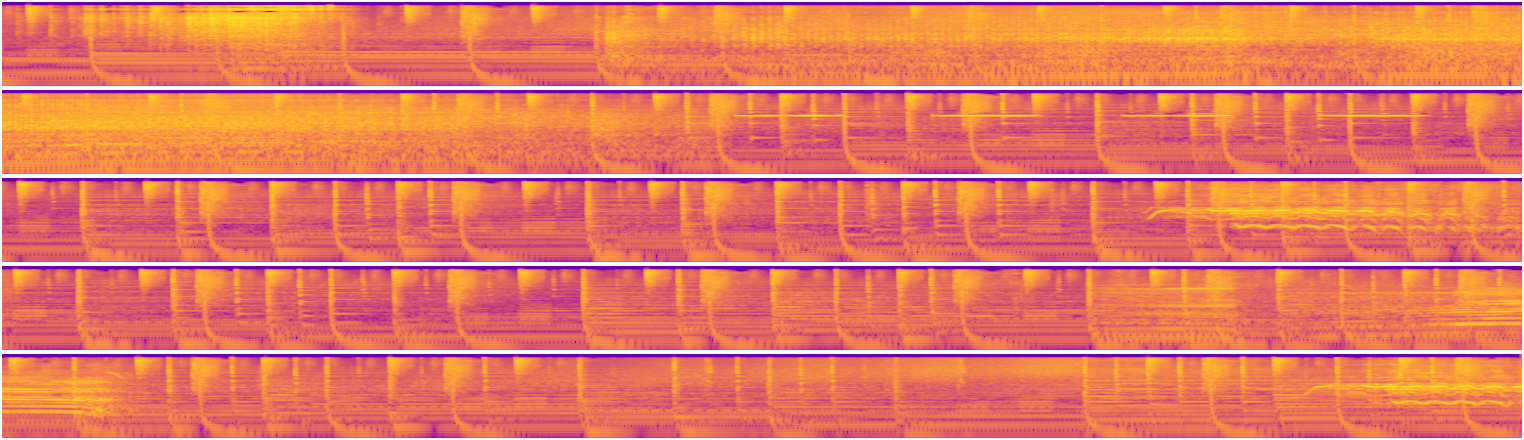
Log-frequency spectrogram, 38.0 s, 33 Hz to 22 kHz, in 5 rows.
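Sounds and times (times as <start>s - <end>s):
background music with steady beat: 0.0s - 38.0s
horse whinnying: 20.9s - 22.8s, 29.7s - 31.1s, 36.9s - 38.0s.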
